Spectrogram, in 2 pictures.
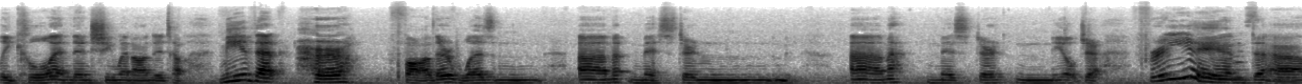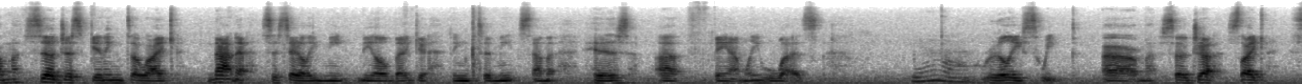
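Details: Adult man who has stuttered since kindergarten, reporting recent blocking and severity and form varying over time; stuttering.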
